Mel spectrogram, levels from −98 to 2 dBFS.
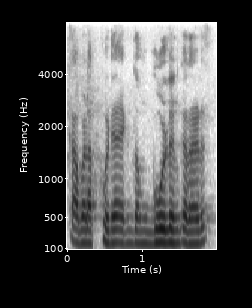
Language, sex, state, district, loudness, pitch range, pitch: Bengali, male, Tripura, West Tripura, -15 LUFS, 165-175 Hz, 170 Hz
